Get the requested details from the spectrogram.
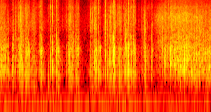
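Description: Long acrylic French-tip nails claw and scratch a flat beige floor carpet with a textured loop pile. The result is a dry, crunchy midrange scratching in quick repeated strokes, ending in a steadier, louder rustling rasp.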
